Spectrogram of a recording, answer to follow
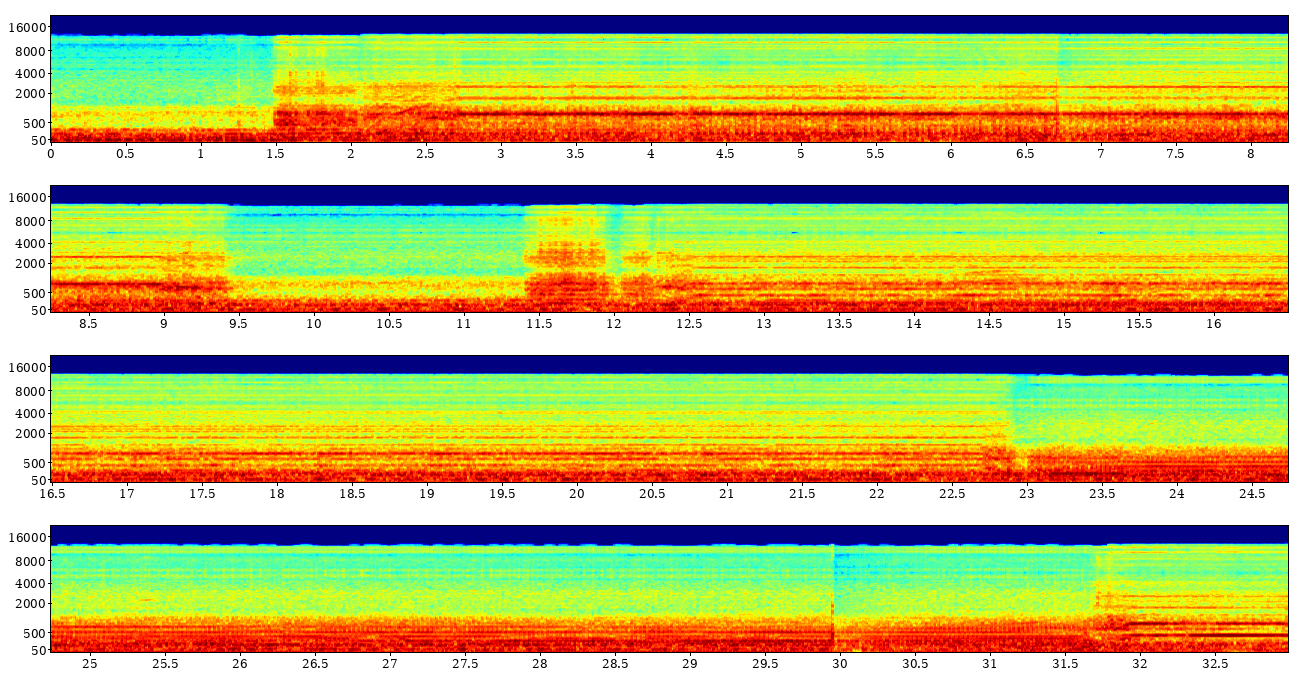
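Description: Stepper motors of a homemade CNC milling machine whining as its axes move. The whine comes in stretches with a changing pitch: about eight seconds of one pitch after a short rising start, a pause, a brief burst, about ten seconds at another pitch, then a lower set of tones. A steady low rumble runs underneath throughout.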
